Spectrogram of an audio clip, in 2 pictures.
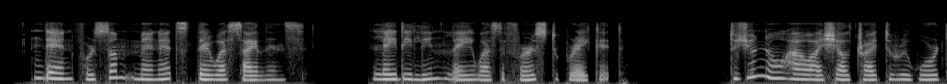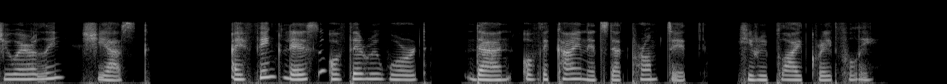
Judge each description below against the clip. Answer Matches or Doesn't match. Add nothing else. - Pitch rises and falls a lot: Doesn't match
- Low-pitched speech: Doesn't match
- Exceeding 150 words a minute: Doesn't match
